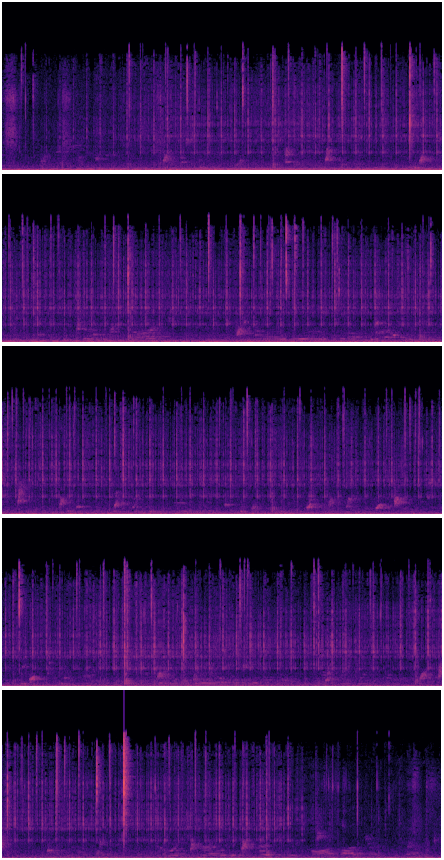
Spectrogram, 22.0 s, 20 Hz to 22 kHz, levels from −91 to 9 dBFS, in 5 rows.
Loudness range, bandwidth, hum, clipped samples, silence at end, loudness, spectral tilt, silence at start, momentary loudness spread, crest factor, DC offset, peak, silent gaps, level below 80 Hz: 7 LU; 17 kHz; none; under 0.1%; 0 s; -42 LUFS; -2.5 dB/octave; 0 s; 7 LU; 44 dB; under 0.1%; 0 dBFS; none; -48 dBFS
